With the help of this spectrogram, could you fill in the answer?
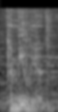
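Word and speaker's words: chameleon: stout stout después tenemos el camaleón que se pronuncia cameleon cameleon y se escribe como aparece en la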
